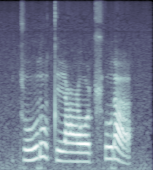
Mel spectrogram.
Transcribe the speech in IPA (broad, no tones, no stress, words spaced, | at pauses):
coɾote ʕɔʈ͡ʂʰoɾa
